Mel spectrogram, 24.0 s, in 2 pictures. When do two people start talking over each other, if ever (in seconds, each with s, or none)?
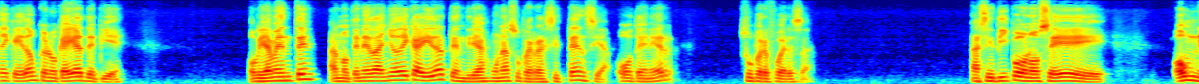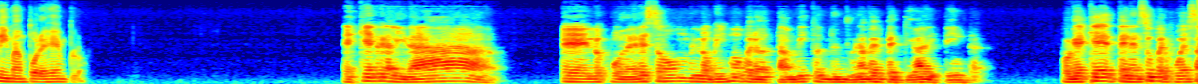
none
